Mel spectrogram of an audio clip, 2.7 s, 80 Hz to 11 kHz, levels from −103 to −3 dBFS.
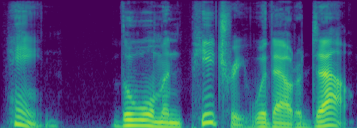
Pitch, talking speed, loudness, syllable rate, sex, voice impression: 120 Hz, 135 wpm, -20 LUFS, 5.5 syllables/s, male, masculine, adult-like, slightly fluent, slightly cool, refreshing, sincere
